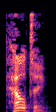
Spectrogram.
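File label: "pelting", English, British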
